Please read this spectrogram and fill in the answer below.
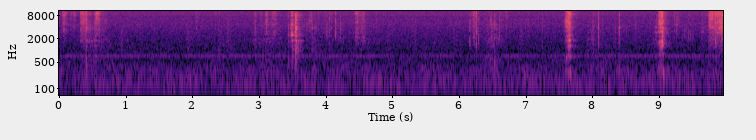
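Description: Near silence with a faint steady hum, broken by three brief light clicks as foam board and a pen are handled on a cutting mat.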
